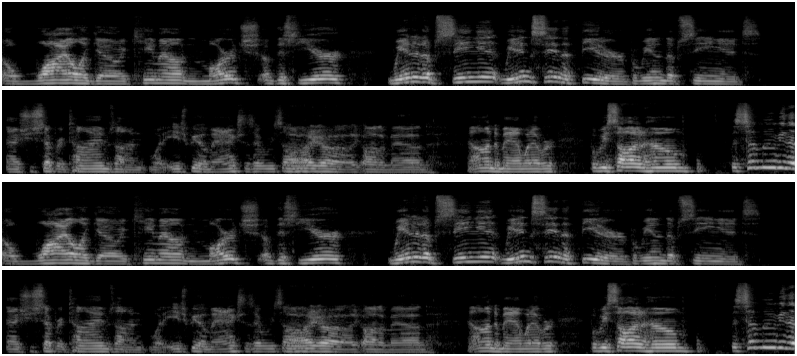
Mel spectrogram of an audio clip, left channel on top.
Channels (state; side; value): normal; both; correlation 0.69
